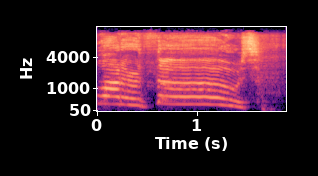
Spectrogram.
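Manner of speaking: high, slow, drawn-out yell.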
